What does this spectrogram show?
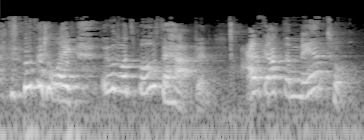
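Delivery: laughing and thrilled at the story; excited. Real, not acted. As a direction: tell it bursting with glee. Excited retelling of Elisha miracle.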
